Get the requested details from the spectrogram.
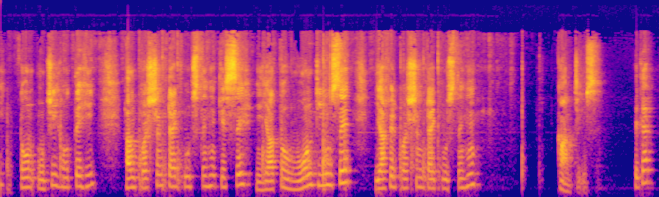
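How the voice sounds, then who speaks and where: A man teaching a classroom lesson, explaining with loud shouted example commands and calling the students "beta". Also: a little high, a little hiss or hum.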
